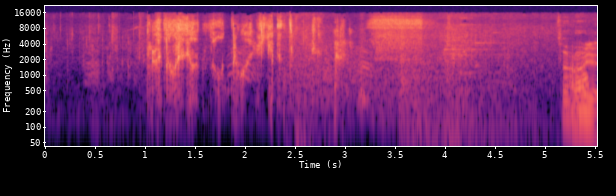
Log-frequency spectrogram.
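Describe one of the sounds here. A magic spell whooshes and sparkles.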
